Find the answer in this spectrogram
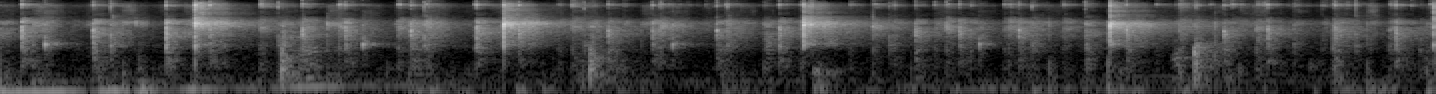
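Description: Table tennis rally: a plastic ball clicking off bats and table in quick succession. A louder, sharper hit comes about every three seconds as the forehand, fitted with short-pimpled rubber, drives push balls flat.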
